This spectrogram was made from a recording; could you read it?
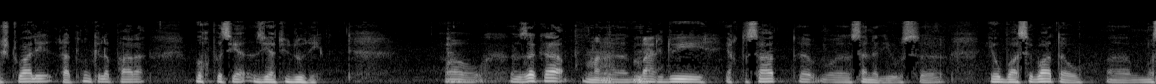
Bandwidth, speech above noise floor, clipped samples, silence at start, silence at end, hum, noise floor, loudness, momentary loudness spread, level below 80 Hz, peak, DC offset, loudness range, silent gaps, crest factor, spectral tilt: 8 kHz; 29 dB; under 0.1%; 0 s; 0 s; none; -55 dBFS; -26 LUFS; 15 LU; -56 dBFS; -8 dBFS; under 0.1%; 4 LU; none; 18 dB; -6.5 dB/octave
